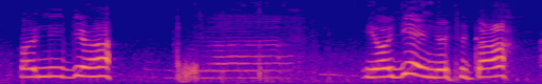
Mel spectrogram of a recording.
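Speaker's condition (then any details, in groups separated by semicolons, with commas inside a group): Cerebral palsy; severe, wheelchair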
